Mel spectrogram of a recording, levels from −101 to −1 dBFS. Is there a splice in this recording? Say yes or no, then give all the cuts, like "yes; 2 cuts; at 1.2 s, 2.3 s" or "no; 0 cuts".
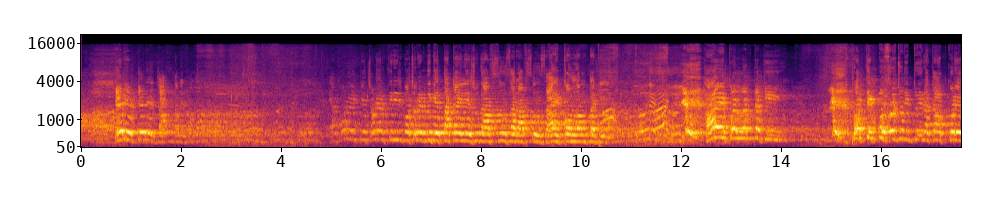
yes; 1 cut; at 5.2 s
